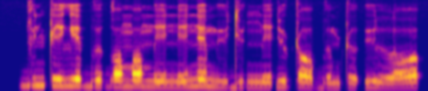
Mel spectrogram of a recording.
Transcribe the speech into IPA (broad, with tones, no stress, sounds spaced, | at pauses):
ɡ y˦ n ʈ e˦ lʲ ɛ˦ b ɵ˧ ɡ ɔ˦ m ɔ˦ m e˧ n e˨˦ n ɛ˦ m y˨ d y˧ ŋ͡m e˧ ɗ y˦ ʈ ɔ˦˨ b ɵ˨ m ʈ ɵ˨ ʔ y˧ lː ɔ˨˦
